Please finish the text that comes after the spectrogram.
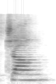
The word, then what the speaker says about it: Zhang: Zhang? It's Zhang. Zhang. Yes. And yeah, us, white women want to just pronounce it, any way they want to.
